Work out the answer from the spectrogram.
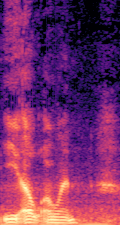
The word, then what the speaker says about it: Elon: the Seredite clan, through Elon. Sered s e r e d. Elon e l o n. Uh through Elon, yeah, just like that guy, the Elonite clan, through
